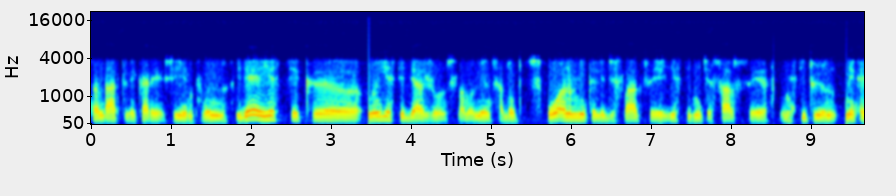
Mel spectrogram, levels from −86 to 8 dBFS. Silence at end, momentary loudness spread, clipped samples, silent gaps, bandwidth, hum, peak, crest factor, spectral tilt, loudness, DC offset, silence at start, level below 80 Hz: 0 s; 10 LU; under 0.1%; none; 4.5 kHz; none; -8 dBFS; 16 dB; -8.5 dB/octave; -23 LUFS; under 0.1%; 0 s; -62 dBFS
